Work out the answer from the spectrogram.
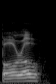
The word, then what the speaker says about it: borough: i'm pronouncing that right boro yeah the borough we say borah but that's because we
